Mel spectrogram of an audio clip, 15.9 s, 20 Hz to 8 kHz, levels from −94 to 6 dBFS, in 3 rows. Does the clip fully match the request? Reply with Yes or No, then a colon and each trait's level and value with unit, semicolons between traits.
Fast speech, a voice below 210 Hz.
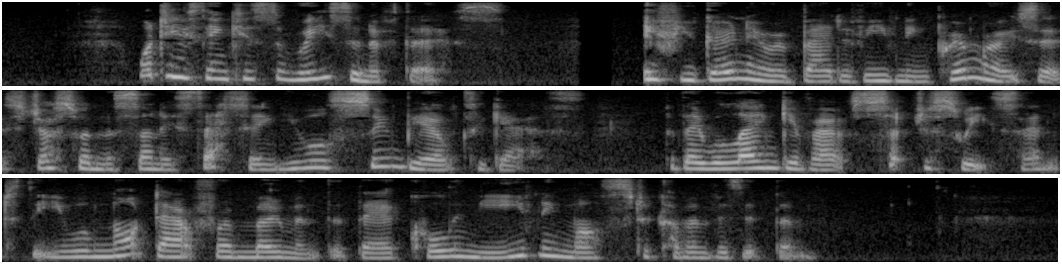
No: fast, 230 wpm; high, 215 Hz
